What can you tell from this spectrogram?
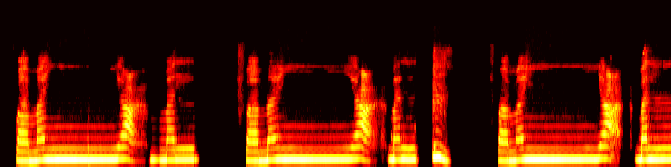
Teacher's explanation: Jadi nun sukun dimasukkan kepada huruf ya gitu. Faman ya'mal, bukan faman ya, tapi faman ya'mal. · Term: idgham bi gunnah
